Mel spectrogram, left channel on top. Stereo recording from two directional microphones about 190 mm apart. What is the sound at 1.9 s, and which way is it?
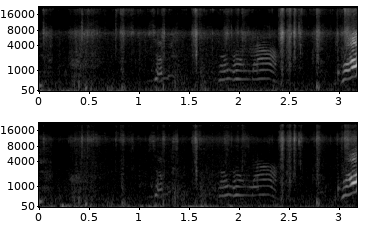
Gunshot, 60° left (ahead or behind).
